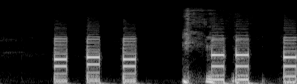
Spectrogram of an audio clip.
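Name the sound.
telephone call dialing tones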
